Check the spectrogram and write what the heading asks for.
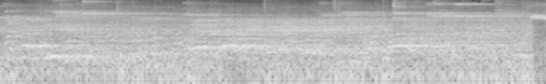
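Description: Basketball game sounds in a gymnasium: a ball bouncing on the hardwood floor mixed with the voices of players and people courtside calling out.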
